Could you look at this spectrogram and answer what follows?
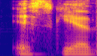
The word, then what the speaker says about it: Ischia: And this is spelled I-S-C-H-I-A. Also with the pronunciation on the first syllable, Ischia.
